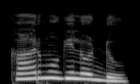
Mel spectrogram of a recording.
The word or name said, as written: ಕಾರ್ಮುಗಿಲೊಡ್ಡು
